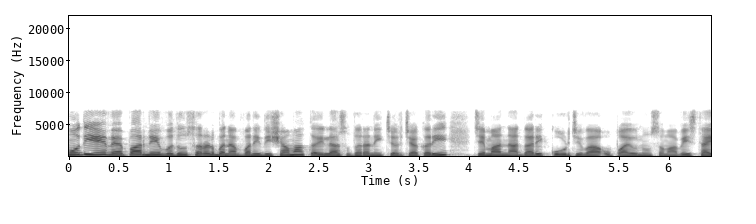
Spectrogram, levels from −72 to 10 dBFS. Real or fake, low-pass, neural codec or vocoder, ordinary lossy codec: fake; 7.2 kHz; autoencoder, 48 kHz, 32 numbers a frame, DAC-VAE, trained on Japanese speech; none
